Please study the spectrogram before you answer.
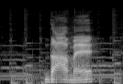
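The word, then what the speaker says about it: だめ: Dame, an adjective which means accent on the last mora, no good, not serving its purpose, useless, and so on.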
